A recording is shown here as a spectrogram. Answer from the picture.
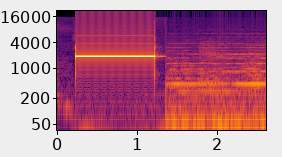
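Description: A single loud, steady electronic beep lasting about a second as play is pressed on an answering machine, followed by a muffled, noisy recorded message starting up.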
